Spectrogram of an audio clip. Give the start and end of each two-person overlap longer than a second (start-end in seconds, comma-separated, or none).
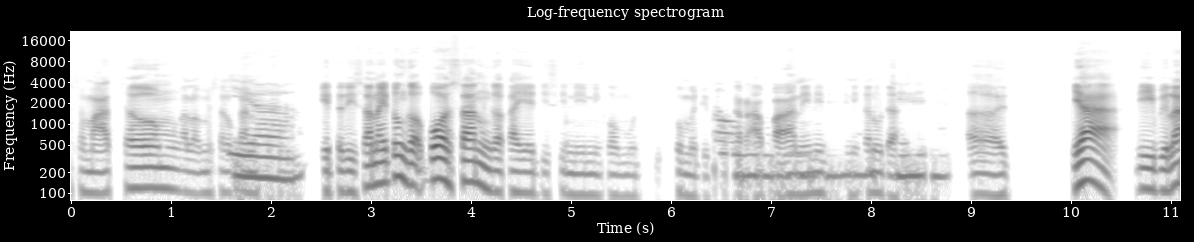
6.5-8.3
